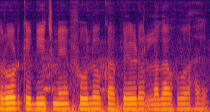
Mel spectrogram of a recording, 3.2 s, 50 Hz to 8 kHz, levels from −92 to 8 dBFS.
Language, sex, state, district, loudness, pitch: Hindi, male, Uttar Pradesh, Lucknow, -16 LUFS, 140 Hz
